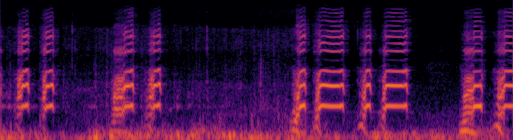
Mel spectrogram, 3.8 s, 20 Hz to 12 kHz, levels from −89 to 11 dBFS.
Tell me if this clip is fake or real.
real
